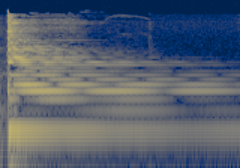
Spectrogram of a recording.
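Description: A single note plucked on a guitar's third string at the second fret (an A), ringing out and slowly fading.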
